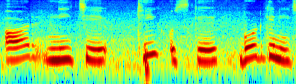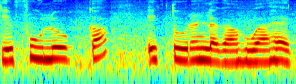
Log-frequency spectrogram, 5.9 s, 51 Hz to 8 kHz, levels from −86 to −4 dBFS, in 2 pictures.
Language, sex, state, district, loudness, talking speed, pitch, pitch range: Hindi, female, Uttar Pradesh, Lalitpur, -12 LUFS, 140 wpm, 215 Hz, 205-235 Hz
